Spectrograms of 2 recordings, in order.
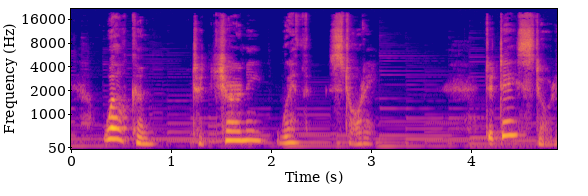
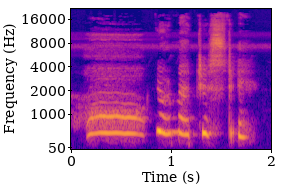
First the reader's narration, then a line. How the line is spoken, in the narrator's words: she squeaked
